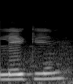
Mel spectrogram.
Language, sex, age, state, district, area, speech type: Urdu, female, 18-30, Bihar, Gaya, urban, spontaneous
